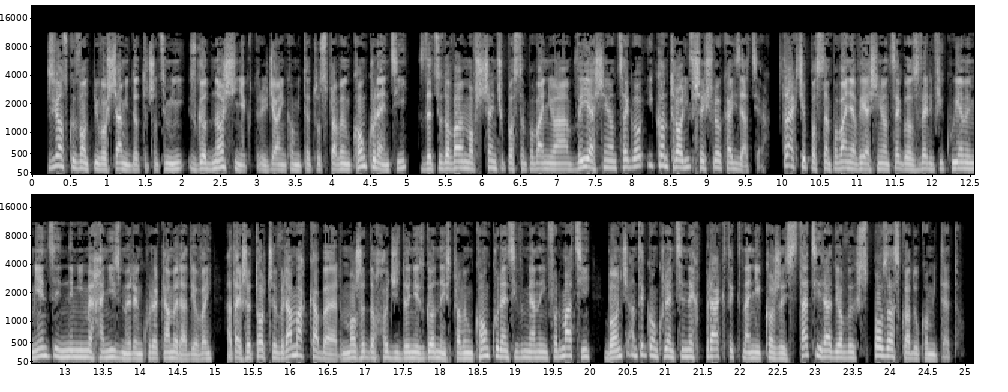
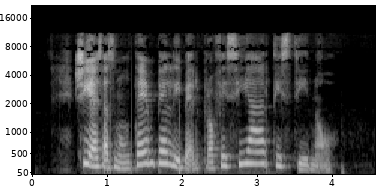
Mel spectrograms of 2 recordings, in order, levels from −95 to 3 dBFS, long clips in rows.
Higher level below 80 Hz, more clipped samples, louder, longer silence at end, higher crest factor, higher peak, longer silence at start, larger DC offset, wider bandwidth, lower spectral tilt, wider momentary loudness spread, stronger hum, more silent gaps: first, -56 dBFS vs -62 dBFS; neither; first, -16 LUFS vs -23 LUFS; second, 0.25 s vs 0.6 s; second, 16 dB vs 24 dB; about the same, -2 dBFS vs -2 dBFS; second, 0.2 s vs 0.4 s; neither; about the same, 11.5 kHz vs 11.5 kHz; first, -3.5 dB/octave vs -2 dB/octave; second, 5 LU vs 18 LU; neither; first, 5.08-5.12 s, 9.83-9.93 s vs none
